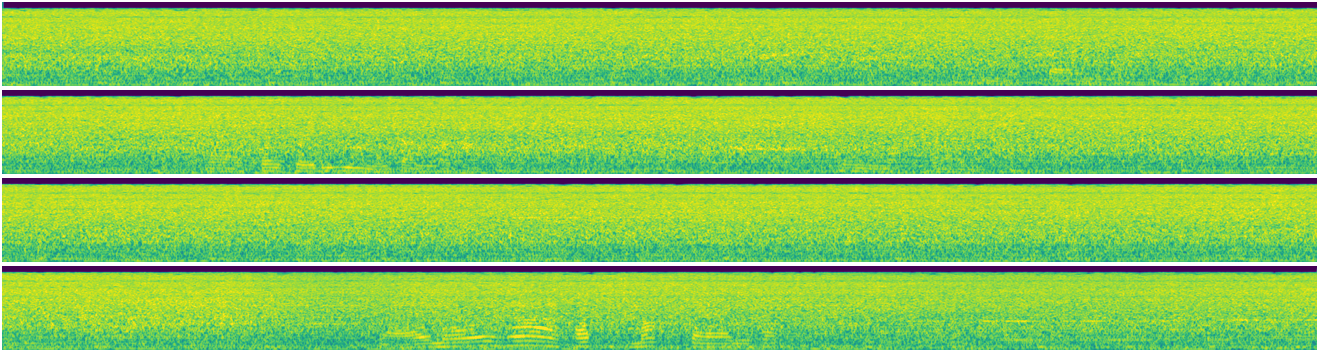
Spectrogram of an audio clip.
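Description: Chet Sao Noi Waterfall rushes in strong flow down tiered cliff steps, a constant, full roar of falling water that never lets up while someone speaks over it.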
